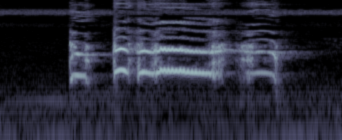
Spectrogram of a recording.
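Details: Crow of a red junglefowl recorded while birds are being trapped in Vietnam: a short rough opening note, then a long strained middle phrase and a clipped falling end, about one and a half seconds in all, with a constant high-pitched tone behind.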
